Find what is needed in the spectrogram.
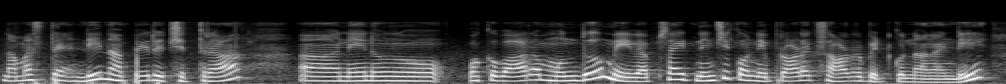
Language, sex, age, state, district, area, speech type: Telugu, other, 30-45, Andhra Pradesh, Chittoor, rural, spontaneous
